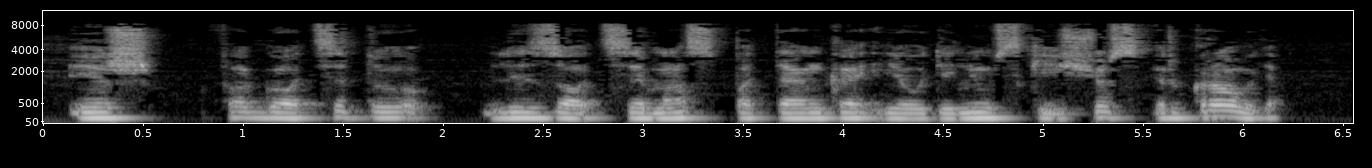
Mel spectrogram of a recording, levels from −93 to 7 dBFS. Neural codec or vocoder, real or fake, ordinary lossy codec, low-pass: none; real; MP3, 32 kbps; 10.8 kHz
